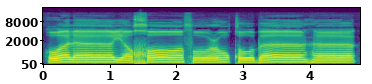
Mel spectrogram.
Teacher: قاف کے اوپر قلقلہ اور قاف کو موٹا بھی پڑھا جائے گا ، قاف حروف مستعلیہ میں سے ہے، وَلَا يَخَافُ عُقْبَاهَا، یہ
